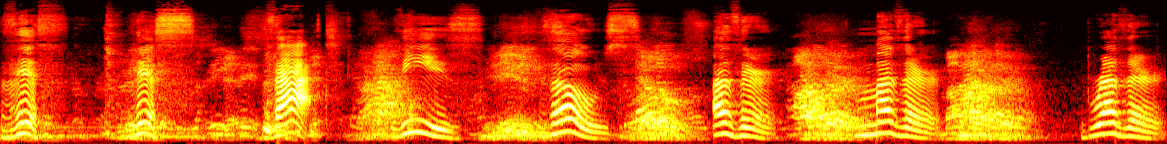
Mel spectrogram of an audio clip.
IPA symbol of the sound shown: ð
